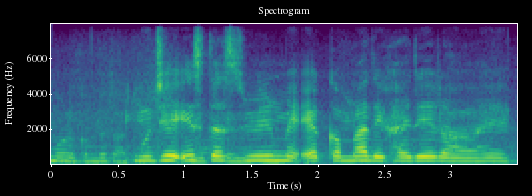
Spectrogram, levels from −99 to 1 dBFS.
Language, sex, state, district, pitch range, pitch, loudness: Hindi, female, Arunachal Pradesh, Papum Pare, 205-240 Hz, 230 Hz, -16 LUFS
